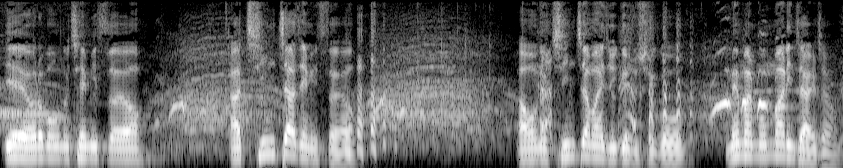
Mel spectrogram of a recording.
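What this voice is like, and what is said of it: Imitates another person's voice. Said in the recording (Korean): “스윙스 성대모사로”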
